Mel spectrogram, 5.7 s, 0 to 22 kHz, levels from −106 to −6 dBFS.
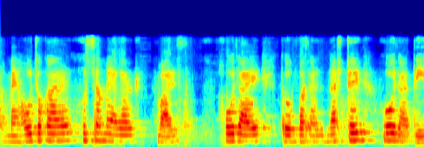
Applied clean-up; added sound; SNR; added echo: neural separator model SepFormer DNS4.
